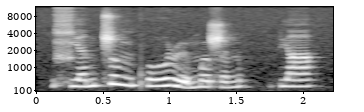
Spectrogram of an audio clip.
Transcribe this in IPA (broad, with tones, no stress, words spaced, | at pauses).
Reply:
ɕjɛ˧˥n ʈ͡ʂɤ˥˩ŋpʰo˧˥ʊ̯ ɻɻ̩˨˩mɤ˥˩ʂə˧˥n | pjä˥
